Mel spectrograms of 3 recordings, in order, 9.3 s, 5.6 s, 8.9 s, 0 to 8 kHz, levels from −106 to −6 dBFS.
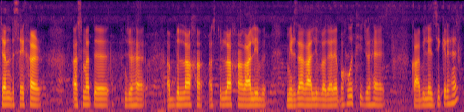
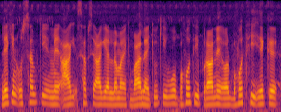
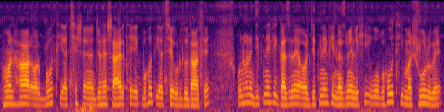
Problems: constant background noise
